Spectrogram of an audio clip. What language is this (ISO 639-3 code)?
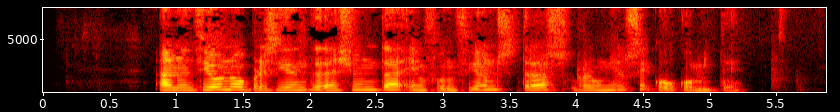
glg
